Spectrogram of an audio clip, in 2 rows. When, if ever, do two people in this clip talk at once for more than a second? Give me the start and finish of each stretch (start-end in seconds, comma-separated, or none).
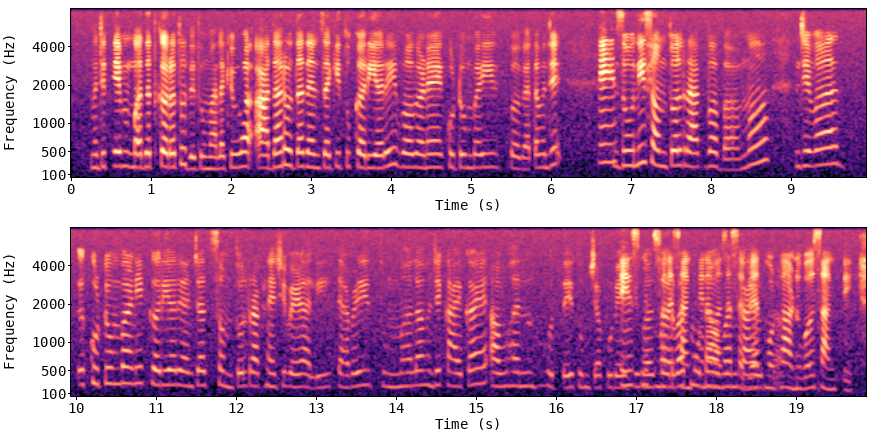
16.8-18.9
